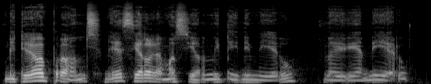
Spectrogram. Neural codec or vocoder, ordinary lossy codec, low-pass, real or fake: codec, 44.1 kHz, 1.7 kbps, Pupu-Codec; none; none; fake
